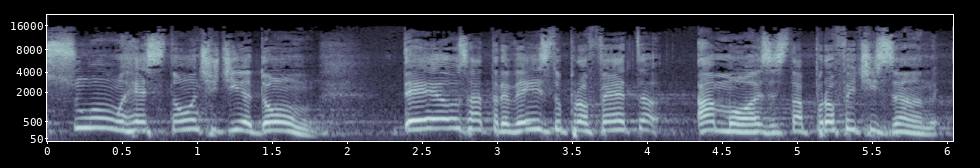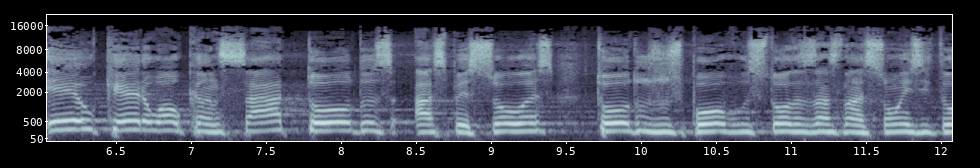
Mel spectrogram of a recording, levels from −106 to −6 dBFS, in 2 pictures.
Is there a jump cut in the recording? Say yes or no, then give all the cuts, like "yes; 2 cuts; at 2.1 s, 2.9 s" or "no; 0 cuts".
no; 0 cuts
